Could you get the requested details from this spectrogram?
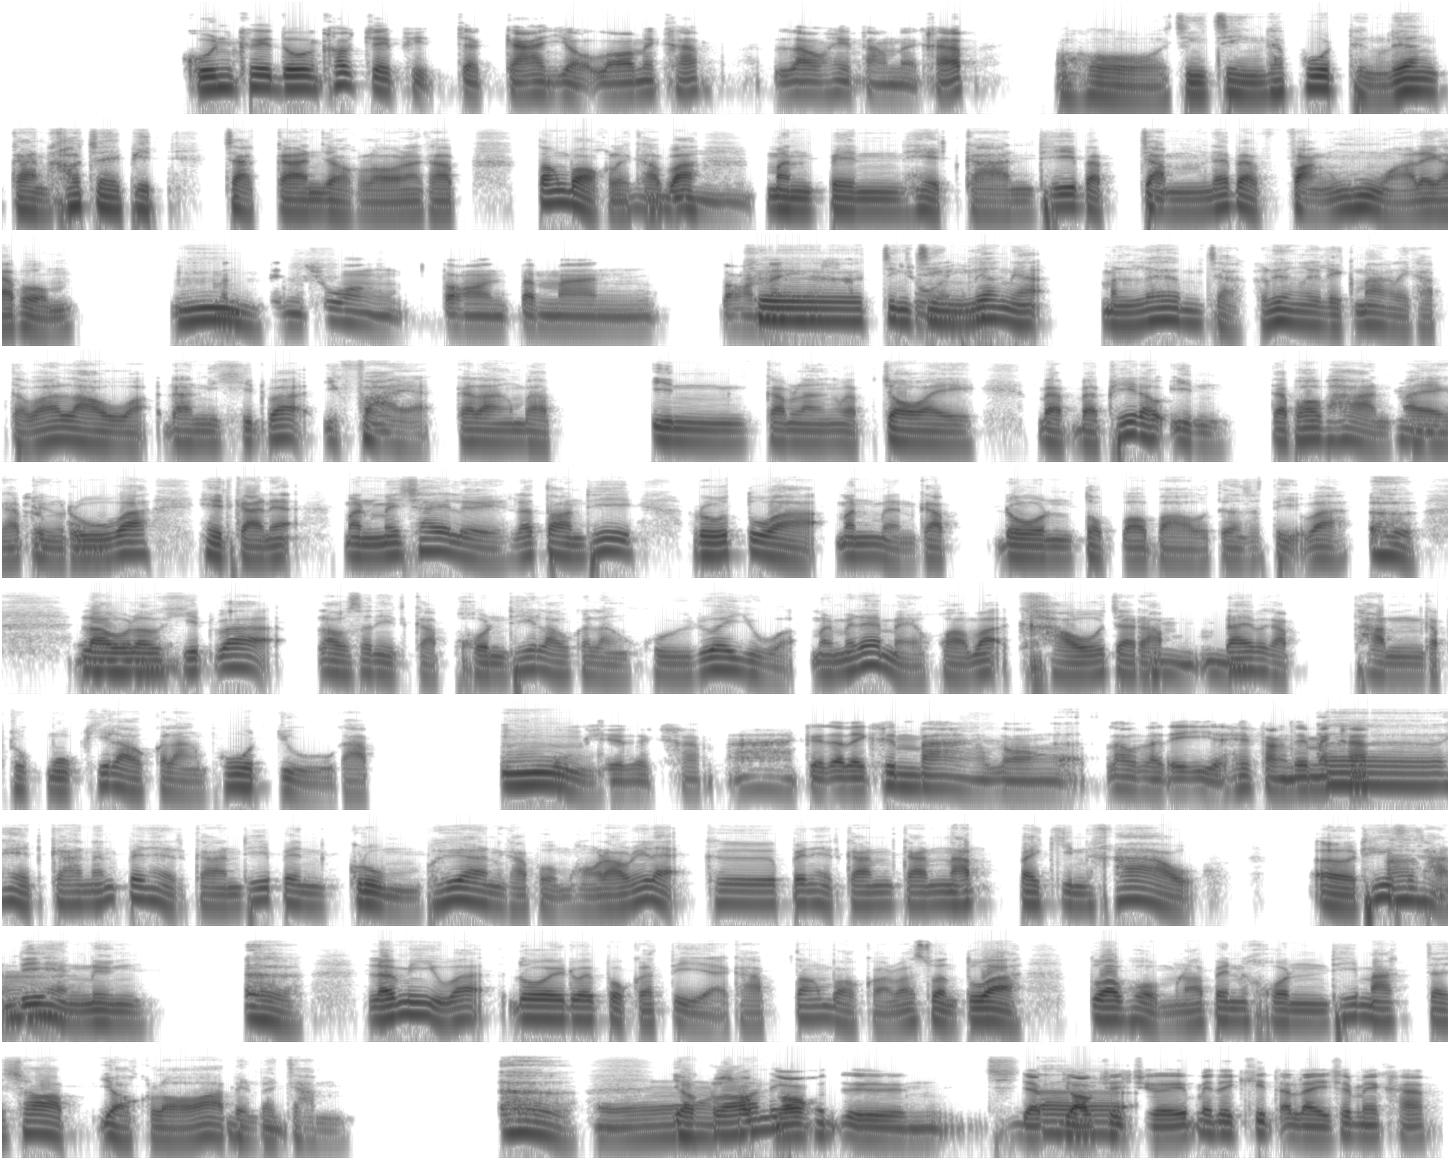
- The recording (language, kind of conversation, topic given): Thai, podcast, เคยโดนเข้าใจผิดจากการหยอกล้อไหม เล่าให้ฟังหน่อย
- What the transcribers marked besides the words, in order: other background noise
